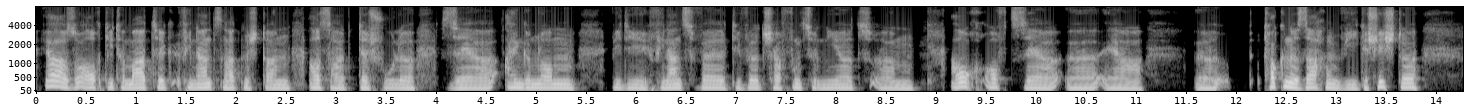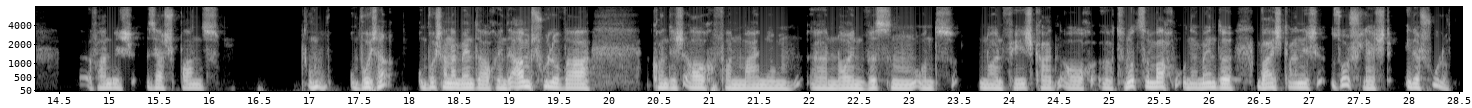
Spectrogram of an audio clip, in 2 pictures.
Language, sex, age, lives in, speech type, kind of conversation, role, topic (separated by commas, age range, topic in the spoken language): German, male, 30-34, Germany, conversation, podcast, guest, Was sollte die Schule deiner Meinung nach anders machen?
